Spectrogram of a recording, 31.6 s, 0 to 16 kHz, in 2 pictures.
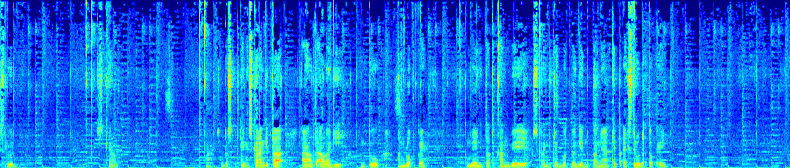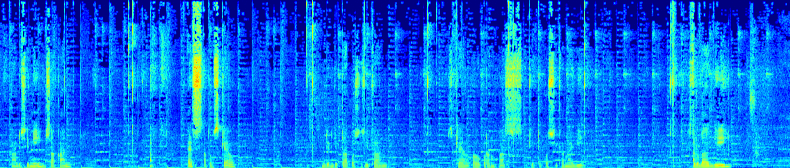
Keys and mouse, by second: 0.0 e, 2.3 s, 8.2 alt+a, 9.2 b, 12.8 e, 19.5 s, 25.0 s, 28.0-29.8 drag, 29.8 e.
